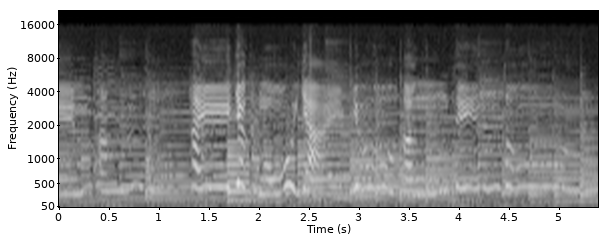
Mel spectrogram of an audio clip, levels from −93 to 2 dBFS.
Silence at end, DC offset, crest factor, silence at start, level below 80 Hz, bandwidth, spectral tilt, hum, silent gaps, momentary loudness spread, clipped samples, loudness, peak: 0 s; under 0.1%; 22 dB; 0 s; -52 dBFS; 16 kHz; -4 dB/octave; none; none; 11 LU; under 0.1%; -21 LUFS; 0 dBFS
